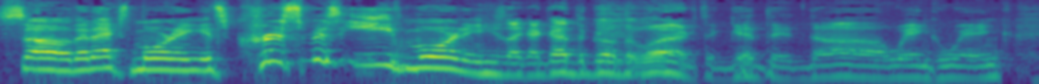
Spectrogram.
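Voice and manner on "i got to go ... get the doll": put-on drifting Austrian accent, low and quiet. Retelling what he said on Christmas Eve morning, in an Arnold Schwarzenegger accent. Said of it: "Where is that accent going? ... it's starting out as Schwarzenegger".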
